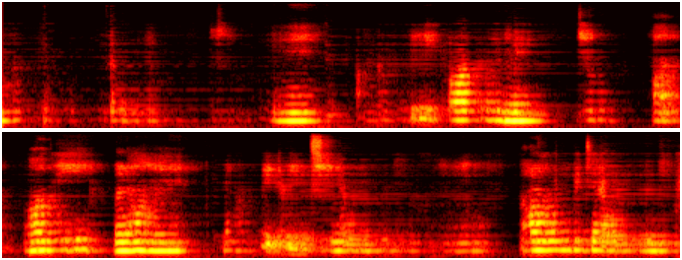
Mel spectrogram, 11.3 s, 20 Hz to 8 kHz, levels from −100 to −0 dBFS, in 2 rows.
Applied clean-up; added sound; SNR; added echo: neural mask model DeepFilterNet 3.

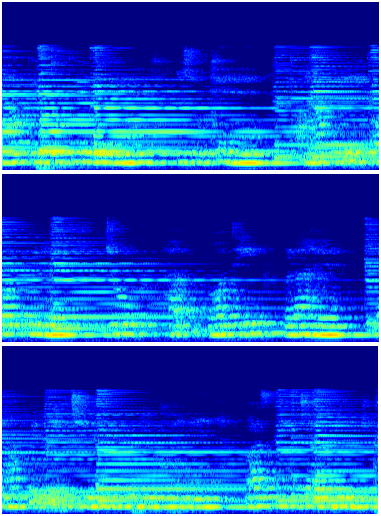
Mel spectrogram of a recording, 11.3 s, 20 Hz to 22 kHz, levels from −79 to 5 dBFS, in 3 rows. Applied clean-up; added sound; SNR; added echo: none; Harp; 6 dB; reverberation time 1.3 s.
